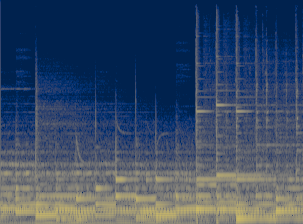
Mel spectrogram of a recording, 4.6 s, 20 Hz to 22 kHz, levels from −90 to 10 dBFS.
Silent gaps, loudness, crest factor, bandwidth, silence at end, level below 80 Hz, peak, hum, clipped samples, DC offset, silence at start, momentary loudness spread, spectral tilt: none; -19 LUFS; 14 dB; 15.5 kHz; 0 s; -40 dBFS; -4 dBFS; none; under 0.1%; 1%; 0 s; 3 LU; -8 dB/octave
